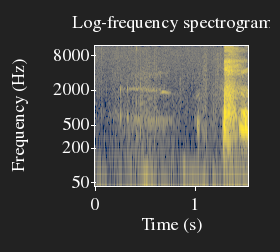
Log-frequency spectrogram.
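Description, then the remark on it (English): A child sneezes once: a soft intake of breath followed by a sudden, loud, breathy burst that cuts off the near-silence. “Bless you, sweetie.”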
